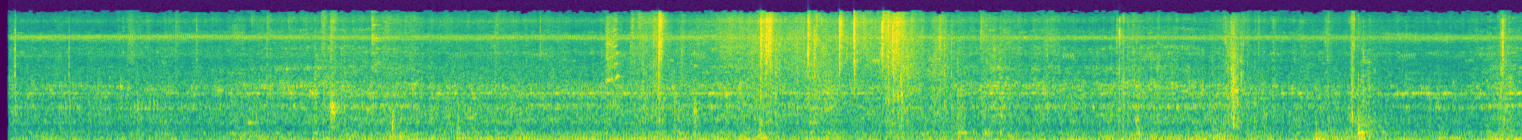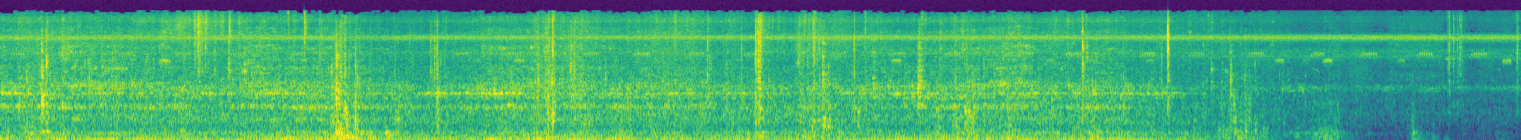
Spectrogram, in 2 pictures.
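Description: Safari vehicle driving on a rough dirt track, its engine running as a steady low rumble with scattered knocks and rattles from the bumps. Near the end the vehicle noise stops abruptly, leaving only faint background.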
